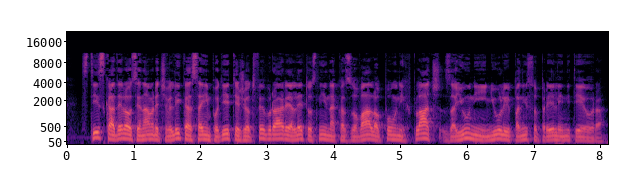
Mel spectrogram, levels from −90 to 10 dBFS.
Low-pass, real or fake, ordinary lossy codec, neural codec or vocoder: 14.4 kHz; fake; MP3, 48 kbps; vocoder, 44.1 kHz, 128 mel bands every 512 samples, BigVGAN v2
